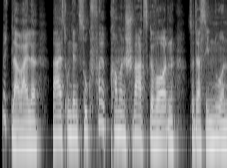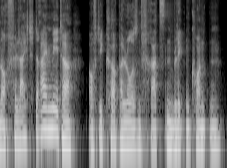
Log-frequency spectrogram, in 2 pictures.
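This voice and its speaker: A man reading a dark fantasy story aloud in measured, dramatic narration. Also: on the low side, expressive. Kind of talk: scripted audiobook narration.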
